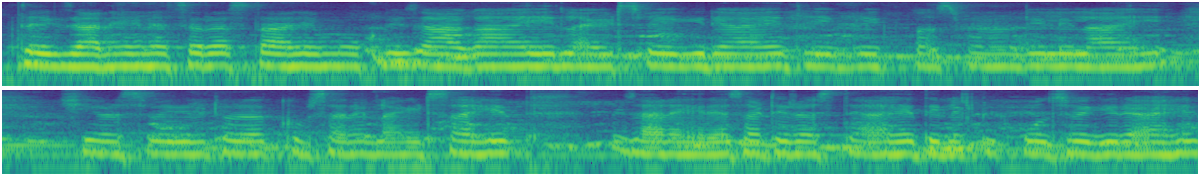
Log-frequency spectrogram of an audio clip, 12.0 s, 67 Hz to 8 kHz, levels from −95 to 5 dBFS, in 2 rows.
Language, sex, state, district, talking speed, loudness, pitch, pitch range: Marathi, female, Maharashtra, Chandrapur, 150 wpm, -15 LUFS, 210 Hz, 205-215 Hz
